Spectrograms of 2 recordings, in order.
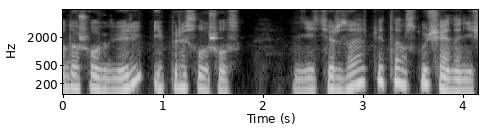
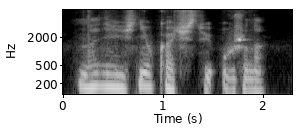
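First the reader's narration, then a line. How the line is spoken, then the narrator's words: Muttered under breath. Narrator (Russian): буркнул себе под нос Рапидус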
